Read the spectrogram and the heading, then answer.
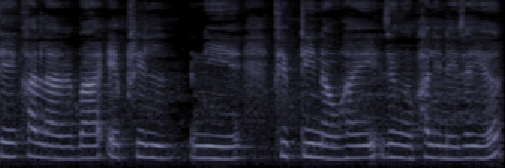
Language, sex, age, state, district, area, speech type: Bodo, female, 18-30, Assam, Kokrajhar, rural, spontaneous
